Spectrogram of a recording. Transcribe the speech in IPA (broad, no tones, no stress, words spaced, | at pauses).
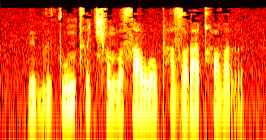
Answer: ybɨj tʷimtʰət͡ɕʰʌ mysˤɛ wopʰə zˤoɾəjqʰuðˤʌr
